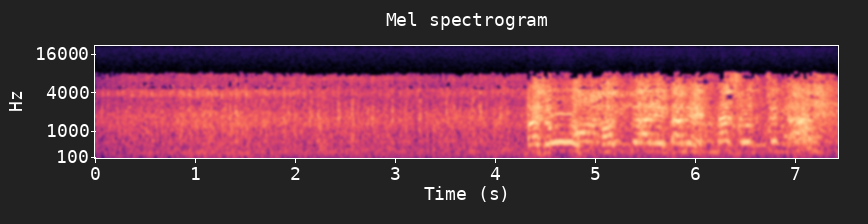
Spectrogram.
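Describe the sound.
An open truck's engine idles with a steady, low, continuous rumble for about four seconds while people are told to pile in, then loud voices break in and talk over the running engine.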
